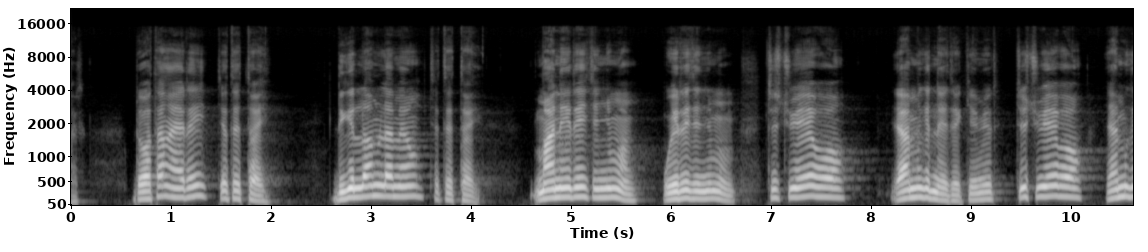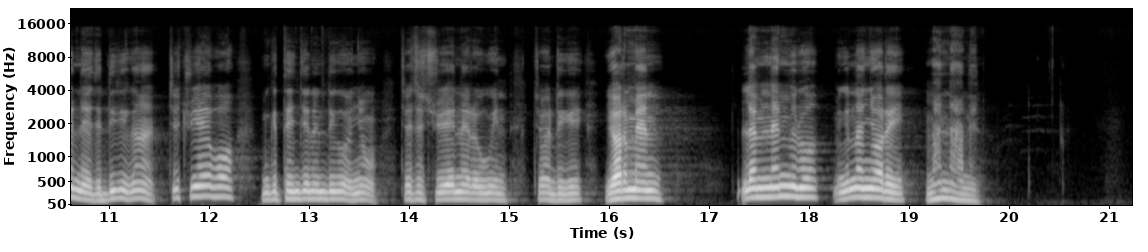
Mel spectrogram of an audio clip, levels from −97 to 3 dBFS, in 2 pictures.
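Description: A short stretch of speech, and nothing technically wrong turns up anywhere in it, so there's no fault to point to here.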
